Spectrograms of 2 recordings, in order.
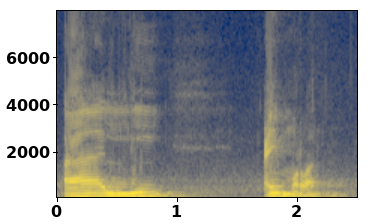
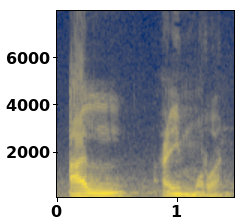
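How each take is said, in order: First: The first word has two syllables, ending in i. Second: The first word has one syllable, without final i. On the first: The speaker calls it right. "Jadi yang benar surat Ali Imran. Cara bacanya begitu" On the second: The speaker calls it wrong. "bukan Al Imran, bukan"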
